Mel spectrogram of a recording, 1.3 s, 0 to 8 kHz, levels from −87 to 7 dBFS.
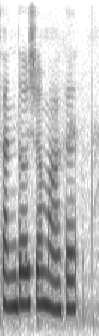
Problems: constant background noise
